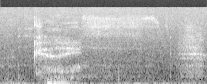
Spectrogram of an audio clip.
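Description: A brush swishing softly as it pushes oil paint and painting oil together on a glass palette, with a short breathy murmur from the painter near the start.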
